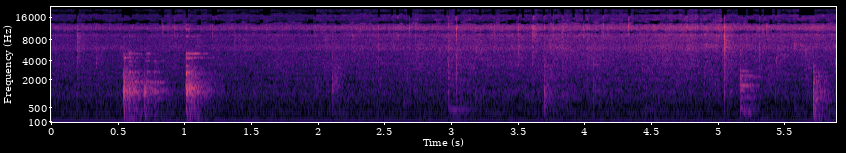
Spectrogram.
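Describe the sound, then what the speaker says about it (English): Chopped onions frying in a pan for a Kerala fish curry, a soft steady sizzle punctuated by a few sharp clinks and scrapes of a spoon stirring against the metal. "Now we can add the chopped onions into it."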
